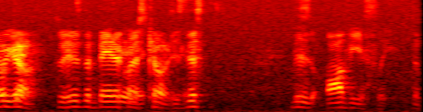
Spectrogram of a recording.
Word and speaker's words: Beta Quest: No, today we're going to show you guys the beta quest from Ocarina of Time. It's pronounced Beta Quest. It's beta. Like meta.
